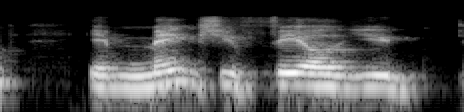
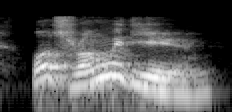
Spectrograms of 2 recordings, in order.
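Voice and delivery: accusing tone. Retold or imitated. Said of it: "with that face".

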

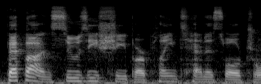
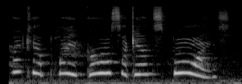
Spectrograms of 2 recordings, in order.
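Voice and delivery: put-on high little girl apology; Peppa Pig voice; 5 dB louder than usual. A narrator's reading. Peppa apologises to little brother George, high voice. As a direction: say sorry sweetly. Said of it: "says Peppa".

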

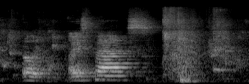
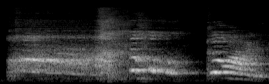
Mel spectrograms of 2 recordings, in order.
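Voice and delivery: laughing; 14 semitones higher, 4 dB louder than usual. Real, not acted. Laughing in cold water.

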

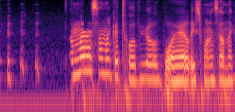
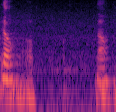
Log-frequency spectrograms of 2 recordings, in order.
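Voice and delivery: ordinary delivery

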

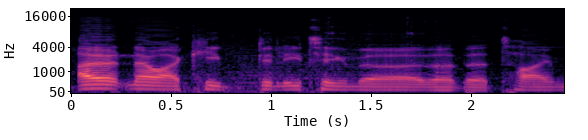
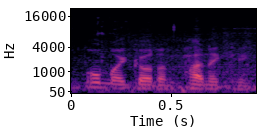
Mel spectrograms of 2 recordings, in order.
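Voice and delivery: normal talking voice

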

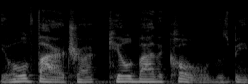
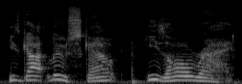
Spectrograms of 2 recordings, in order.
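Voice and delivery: higher, louder burst of relief; a boy crying out to his sister in relief; relieved cry; 8 semitones higher, 5 dB louder, slower than usual. Acted. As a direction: cry out that he is safe. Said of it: "till Jem cried".

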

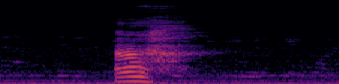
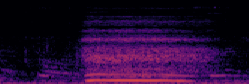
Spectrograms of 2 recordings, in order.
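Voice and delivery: gasp; 3 semitones higher than usual. Real, not acted. Opening a gift box.

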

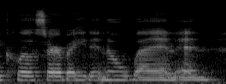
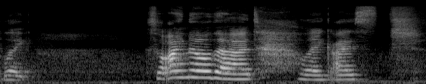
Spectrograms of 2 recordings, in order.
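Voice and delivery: normal talking voice

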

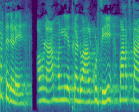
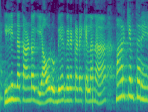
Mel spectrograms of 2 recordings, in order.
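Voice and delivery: normal talking voice

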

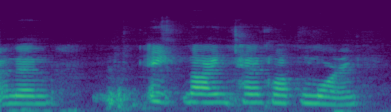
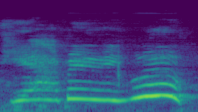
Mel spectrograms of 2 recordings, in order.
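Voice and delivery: loud, high whoop of joy; excited cheer; 6 semitones higher, 7 dB louder, much slower than usual. Retold or imitated. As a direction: cheer yourself on, then whoop. Excited alone waiting for [name].

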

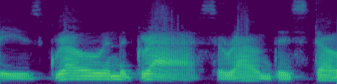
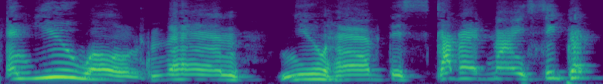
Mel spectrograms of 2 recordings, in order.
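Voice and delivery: menacing witch; 12 semitones higher than usual. Acted. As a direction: threaten him like a vengeful hag. Witch speaks at length.

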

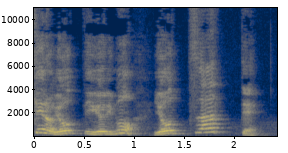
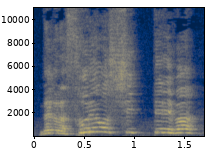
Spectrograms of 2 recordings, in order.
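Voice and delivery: ordinary talk

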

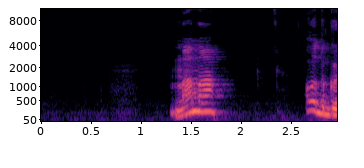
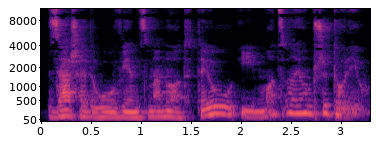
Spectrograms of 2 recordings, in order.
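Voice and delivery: usual speaking voice

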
